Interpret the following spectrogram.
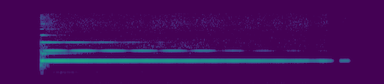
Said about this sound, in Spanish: Escucha el sonido del gong diluirse en el silencio para dar por acabado el ejercicio.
